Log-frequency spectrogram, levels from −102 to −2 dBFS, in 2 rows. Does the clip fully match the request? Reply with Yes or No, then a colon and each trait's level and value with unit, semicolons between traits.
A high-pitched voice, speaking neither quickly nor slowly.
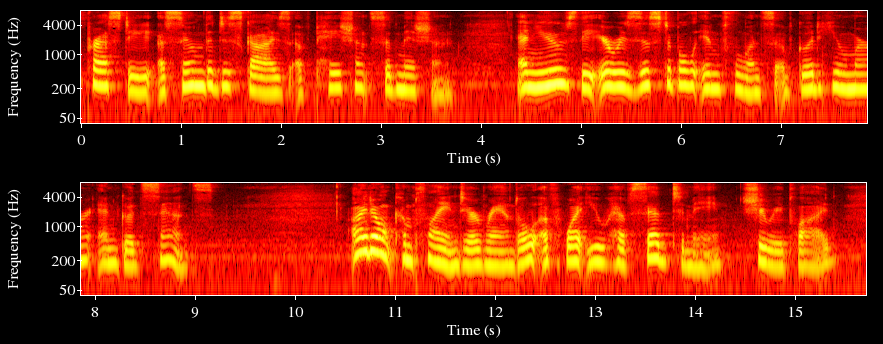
No: high, 195 Hz; slow, 120 wpm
